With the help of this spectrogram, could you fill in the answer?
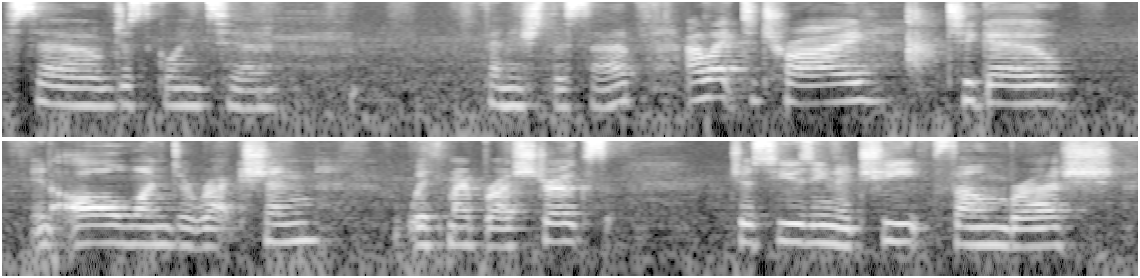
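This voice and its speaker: A woman hosting her own craft show, walking viewers through a project step by step in a casual, chatty way and often checking in with a quick "okay?". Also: medium pitch, fairly even intonation, noisy background.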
